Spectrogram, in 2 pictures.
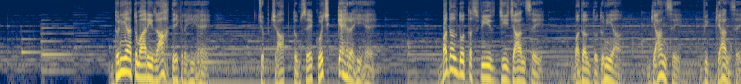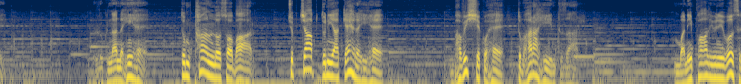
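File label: TVC hindi; manipal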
